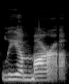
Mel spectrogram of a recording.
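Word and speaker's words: Lia Mara: forth between gray and this woman named Leah Leah Mara I always want to say her name is Maria Leah Mara who is the oldest daughter of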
